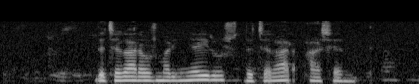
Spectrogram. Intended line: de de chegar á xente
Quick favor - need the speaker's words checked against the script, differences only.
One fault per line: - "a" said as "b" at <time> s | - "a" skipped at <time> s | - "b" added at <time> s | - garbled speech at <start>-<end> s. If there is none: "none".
- "chegar aos mariñeiros" added at 1.1 s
